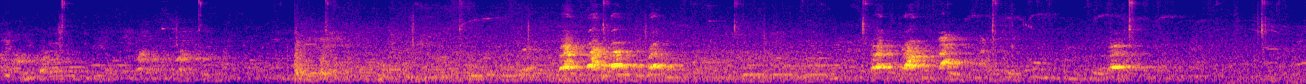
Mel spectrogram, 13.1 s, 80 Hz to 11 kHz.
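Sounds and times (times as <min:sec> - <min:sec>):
faint street noise: 0:00.0 - 0:13.0
dog yipping: 0:05.6 - 0:06.8, 0:08.7 - 0:09.9, 0:11.0 - 0:11.5.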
